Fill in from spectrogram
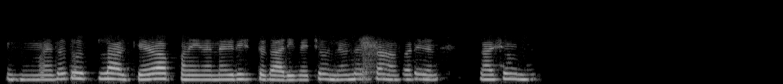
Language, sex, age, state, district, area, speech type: Dogri, female, 18-30, Jammu and Kashmir, Jammu, rural, conversation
